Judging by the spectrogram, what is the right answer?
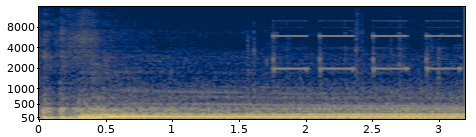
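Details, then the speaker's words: Mercedes-Benz CL550 first startup after about 3 weeks in the shop for a no-start, not the battery: quick crank catches at once into smooth, even low idle rumble with dash chimes; healthy start. "Whoa, and there it is. Started right on up. It's crazy."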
